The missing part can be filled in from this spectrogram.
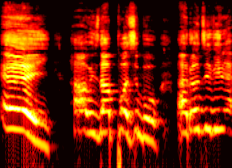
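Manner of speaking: loud, high-pitched indignant objection; mock shouting. Viewer challenging the speaker's savings figure, mock shouting. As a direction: imitate an outraged viewer shouting in protest. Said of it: "before you come shouting like".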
